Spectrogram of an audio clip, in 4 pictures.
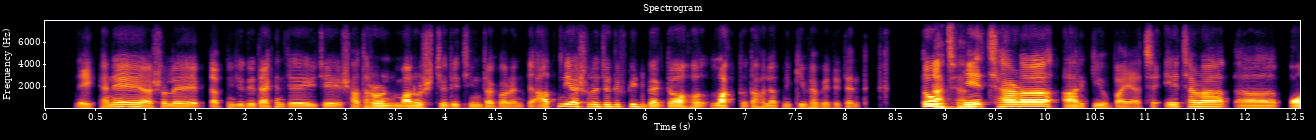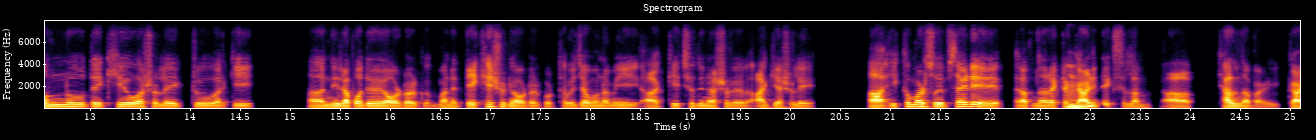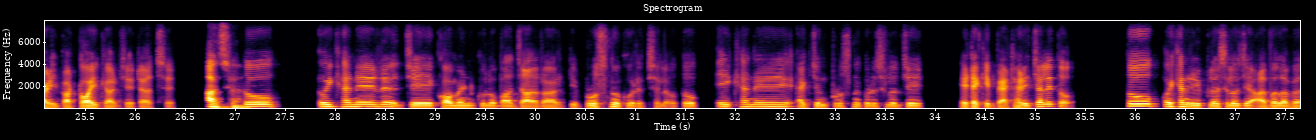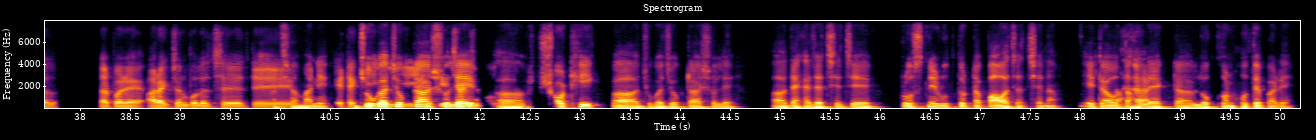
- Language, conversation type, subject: Bengali, podcast, আপনি ডিজিটাল পেমেন্ট নিরাপদ রাখতে কী কী করেন?
- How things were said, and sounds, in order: in English: "feedback"; other background noise; "ওয়েবসাইট" said as "ওয়েবসাইড"; in English: "available"; in English: "rechargeable"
